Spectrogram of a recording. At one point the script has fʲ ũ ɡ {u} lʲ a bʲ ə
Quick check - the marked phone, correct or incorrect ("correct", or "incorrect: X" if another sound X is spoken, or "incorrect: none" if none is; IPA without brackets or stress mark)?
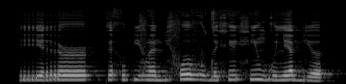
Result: correct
